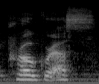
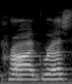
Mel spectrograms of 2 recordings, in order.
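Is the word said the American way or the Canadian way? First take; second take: Canadian; American. First: It is said the way Canadians say it. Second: It is said in the speaker's own American way. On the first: "the people up in Canada, they say a lot of words different than us" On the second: "Instead of saying progress"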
